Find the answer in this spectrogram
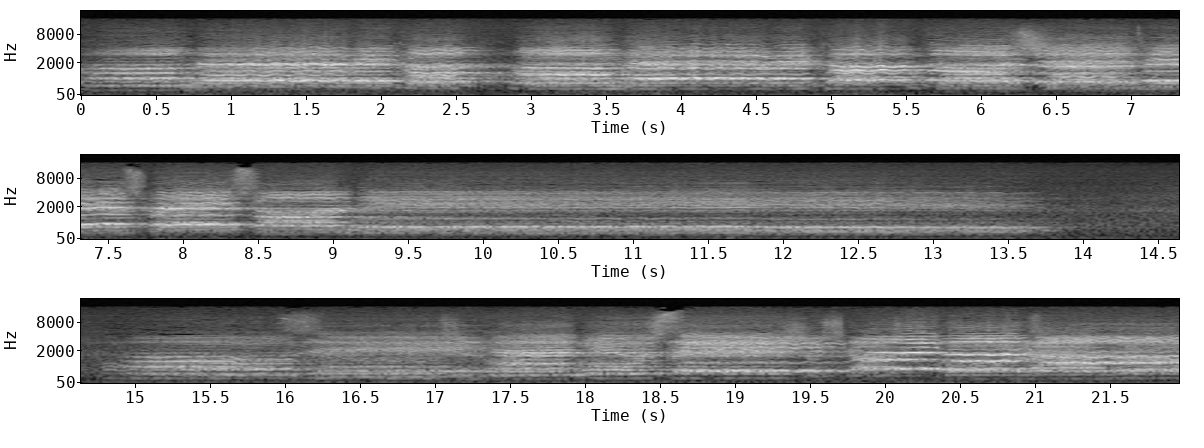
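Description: High school choir singing the national anthem, many voices together with a long held note and a brief pause about fourteen seconds in before the singing resumes.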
